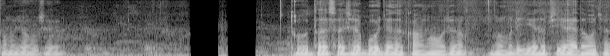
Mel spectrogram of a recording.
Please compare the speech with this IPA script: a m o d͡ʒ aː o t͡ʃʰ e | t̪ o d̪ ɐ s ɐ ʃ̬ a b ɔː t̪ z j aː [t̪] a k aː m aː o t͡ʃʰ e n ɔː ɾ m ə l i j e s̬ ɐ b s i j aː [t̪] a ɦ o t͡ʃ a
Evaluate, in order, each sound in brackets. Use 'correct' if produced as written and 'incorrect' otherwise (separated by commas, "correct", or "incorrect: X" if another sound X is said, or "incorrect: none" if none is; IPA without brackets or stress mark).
incorrect: d̪, incorrect: d̪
